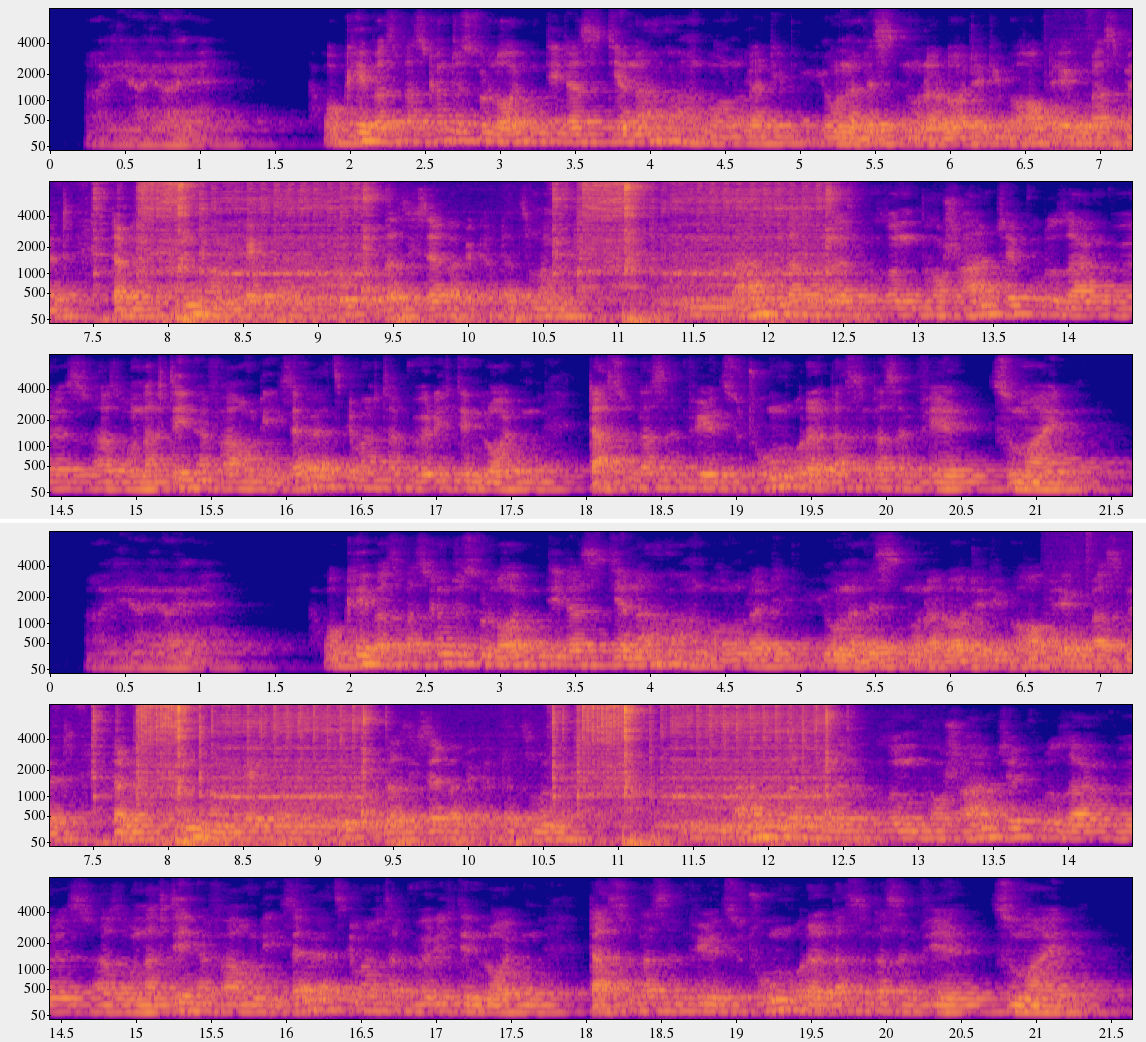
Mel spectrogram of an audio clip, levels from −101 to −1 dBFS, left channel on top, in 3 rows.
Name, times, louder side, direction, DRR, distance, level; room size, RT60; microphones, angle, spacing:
voice 1, 0.2-1.1 1.8-11.0 11.3-17.7 18.0-21.3, equal, 55° left, -2 dB, 1.3 m, -35 dB
sound 1, 6.7-12.6, right 4 dB, 35° right, 0.5 m, -33 dB
4.1 x 3.5 x 2.4 m, 1.2 s
head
